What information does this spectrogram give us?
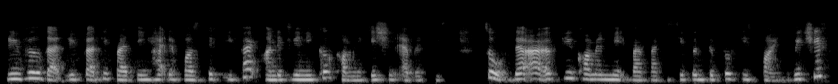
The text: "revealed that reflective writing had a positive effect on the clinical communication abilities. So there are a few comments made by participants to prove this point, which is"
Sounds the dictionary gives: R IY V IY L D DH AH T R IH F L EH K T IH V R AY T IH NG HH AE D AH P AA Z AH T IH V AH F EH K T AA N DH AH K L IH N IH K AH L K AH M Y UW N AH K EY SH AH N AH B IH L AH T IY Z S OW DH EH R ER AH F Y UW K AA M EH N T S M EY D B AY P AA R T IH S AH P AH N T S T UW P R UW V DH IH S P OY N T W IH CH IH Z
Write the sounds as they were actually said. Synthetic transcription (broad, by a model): R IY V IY L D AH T R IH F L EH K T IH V R AY T IH NG HH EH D AH P AA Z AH T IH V AH F EH K T AA N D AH K L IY N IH K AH L K AH M Y UW N AH K EY SH AH N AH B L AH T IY S OW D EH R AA AH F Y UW K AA M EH N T M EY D B AY P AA T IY S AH P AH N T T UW P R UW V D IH S P OY N T W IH CH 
